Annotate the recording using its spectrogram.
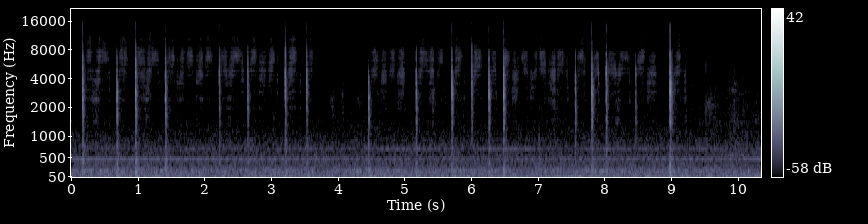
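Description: Chalk writing on a chalkboard, faint: a string of short taps and scratches as letters are written, irregular, several to the second.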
